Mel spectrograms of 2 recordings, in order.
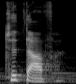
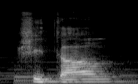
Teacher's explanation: the masculine past tense in Ukrainian ends with a V sound instead of the dark L of Russian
